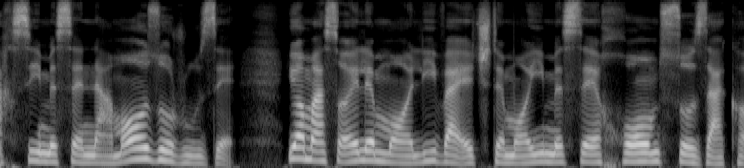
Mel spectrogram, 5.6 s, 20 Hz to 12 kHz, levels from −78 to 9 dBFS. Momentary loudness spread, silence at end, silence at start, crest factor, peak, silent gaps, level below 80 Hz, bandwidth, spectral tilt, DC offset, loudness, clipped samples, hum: 6 LU; 0 s; 0 s; 16 dB; -2 dBFS; none; -50 dBFS; 12 kHz; -4 dB/octave; under 0.1%; -18 LUFS; under 0.1%; none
